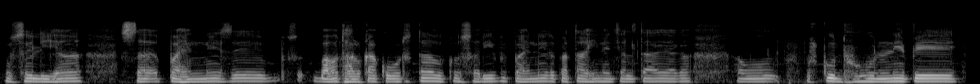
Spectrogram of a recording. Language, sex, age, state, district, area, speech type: Hindi, male, 18-30, Uttar Pradesh, Jaunpur, rural, spontaneous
